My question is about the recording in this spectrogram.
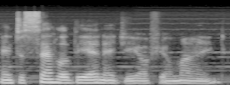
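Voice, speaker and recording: A man speaking in a gentle, measured and deliberate way, with long pauses, as he hosts a reflective talk and guided meditation. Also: mid-range voice, fairly even intonation, soft background music. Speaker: podcast host and meditation guide.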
